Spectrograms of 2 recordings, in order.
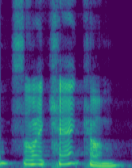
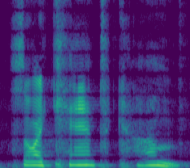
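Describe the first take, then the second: First: Dismissive excuse. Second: Slow dismissive excuse. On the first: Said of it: "that's super rude". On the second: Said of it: "that would be rude". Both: Retold or imitated.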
